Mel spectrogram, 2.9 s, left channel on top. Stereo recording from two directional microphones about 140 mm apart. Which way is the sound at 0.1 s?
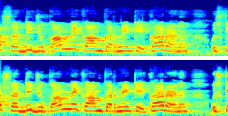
40° right (ahead or behind).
